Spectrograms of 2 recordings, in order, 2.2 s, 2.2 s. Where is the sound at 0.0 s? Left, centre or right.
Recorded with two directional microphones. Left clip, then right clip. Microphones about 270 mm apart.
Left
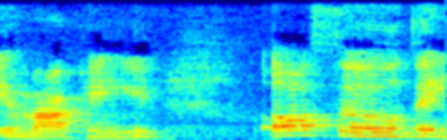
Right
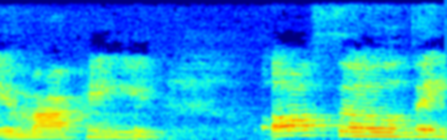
Centre.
